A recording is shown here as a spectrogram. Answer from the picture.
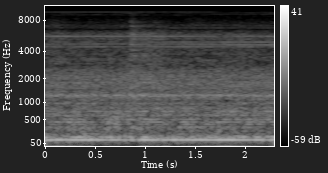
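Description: A steady low mechanical hum with a faint hiss above it, unchanging throughout.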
